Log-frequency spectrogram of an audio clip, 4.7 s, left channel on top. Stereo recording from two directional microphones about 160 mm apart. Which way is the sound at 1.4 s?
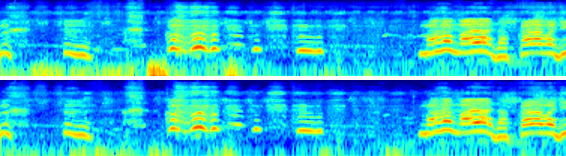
5° left (ahead or behind).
